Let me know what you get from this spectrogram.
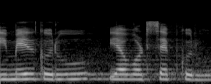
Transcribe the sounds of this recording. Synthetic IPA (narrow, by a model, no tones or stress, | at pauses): imelkəɾu | jaʋɔʈsɛpkəɾuː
